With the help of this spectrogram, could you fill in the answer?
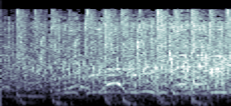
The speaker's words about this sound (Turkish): ayakta alkışlıyorlar falan filan.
